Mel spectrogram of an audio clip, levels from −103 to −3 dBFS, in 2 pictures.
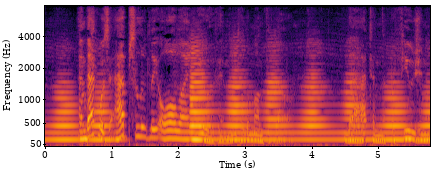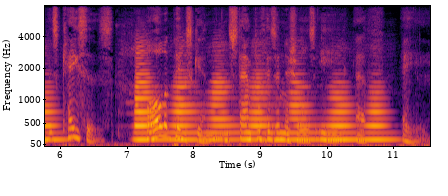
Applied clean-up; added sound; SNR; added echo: none; Wind instrument, woodwind instrument; -2 dB; none.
